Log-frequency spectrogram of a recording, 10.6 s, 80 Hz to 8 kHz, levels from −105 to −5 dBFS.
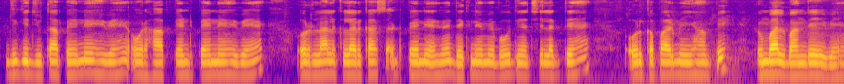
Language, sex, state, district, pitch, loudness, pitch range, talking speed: Hindi, male, Bihar, Jamui, 135 Hz, -23 LUFS, 130-140 Hz, 205 wpm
